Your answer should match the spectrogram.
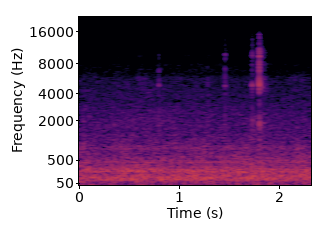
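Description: Near silence with a few faint clicks of small magnetic balls snapping against each other as a chain of them is wound into a ring; the clearest click comes near the end.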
